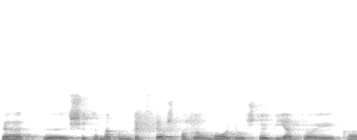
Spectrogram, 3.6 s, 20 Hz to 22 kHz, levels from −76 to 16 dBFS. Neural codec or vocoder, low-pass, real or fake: none; 7.2 kHz; real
